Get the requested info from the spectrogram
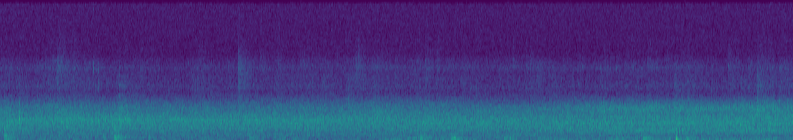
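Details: Steady broadband rumble like a moving train or vehicle fills the recording, with a few faint knocks and no clear animal calls.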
